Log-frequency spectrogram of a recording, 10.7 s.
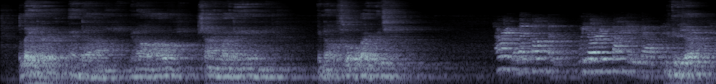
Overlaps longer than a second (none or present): none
